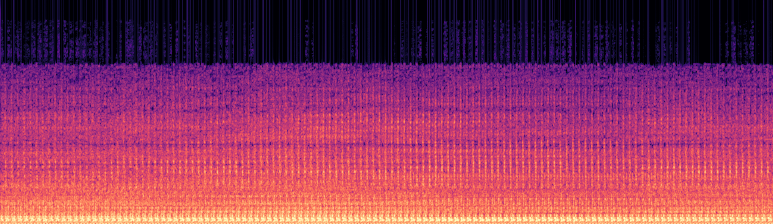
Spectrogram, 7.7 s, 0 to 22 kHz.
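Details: Toyota Raum 5E-FE engine after rebuild, at idle: an even, sharp knock about four times a second rides over the steady idle; source not pinned down.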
